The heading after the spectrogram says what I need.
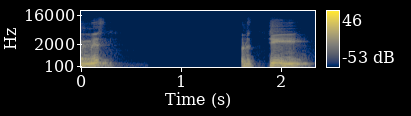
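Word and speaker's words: mischievous: एक है मिस फिर ची। ठीक है ना? फिर वी ओ यूएस ये वाला सेक्शन है। वी ओ यूएस। तो इसमें तीन सिलाबली है तो मिस है ची है पुस है अब स्पेलिंग ध्यान रखिएगा यहां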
